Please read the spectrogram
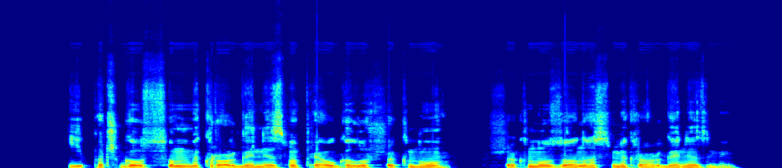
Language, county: Lithuanian, Klaipėda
